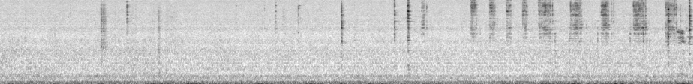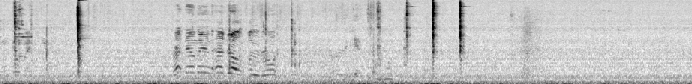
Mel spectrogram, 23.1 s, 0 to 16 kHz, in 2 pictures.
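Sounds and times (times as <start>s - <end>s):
steady low hum: 0.0s - 23.0s
ratchet wrench clicking: 7.8s - 11.9s
hand tools clinking on metal: 7.9s - 13.2s, 17.6s - 18.9s.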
